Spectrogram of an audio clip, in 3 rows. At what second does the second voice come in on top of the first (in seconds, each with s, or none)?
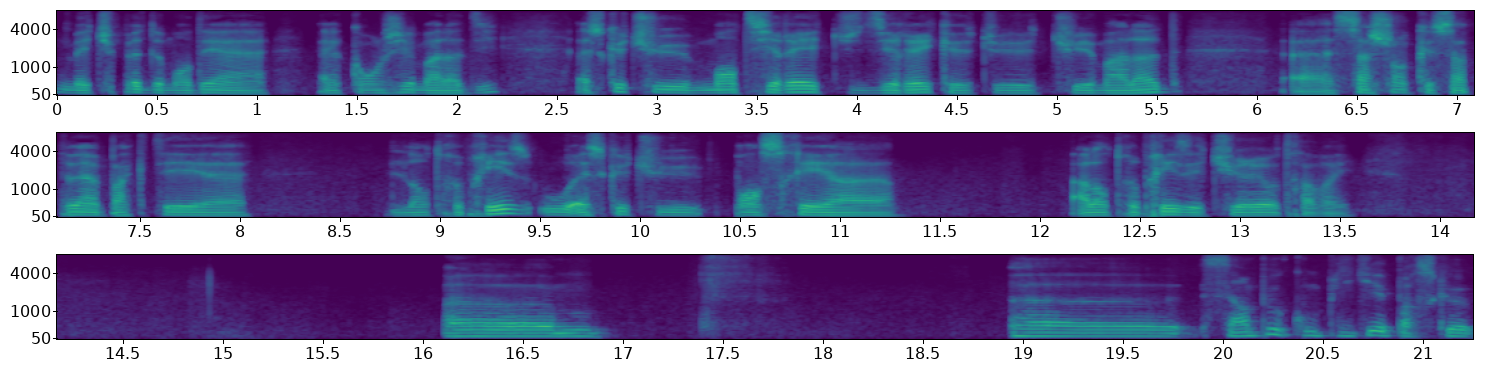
none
